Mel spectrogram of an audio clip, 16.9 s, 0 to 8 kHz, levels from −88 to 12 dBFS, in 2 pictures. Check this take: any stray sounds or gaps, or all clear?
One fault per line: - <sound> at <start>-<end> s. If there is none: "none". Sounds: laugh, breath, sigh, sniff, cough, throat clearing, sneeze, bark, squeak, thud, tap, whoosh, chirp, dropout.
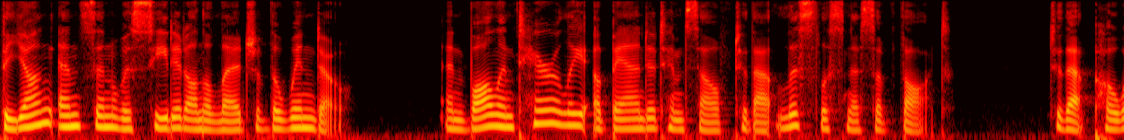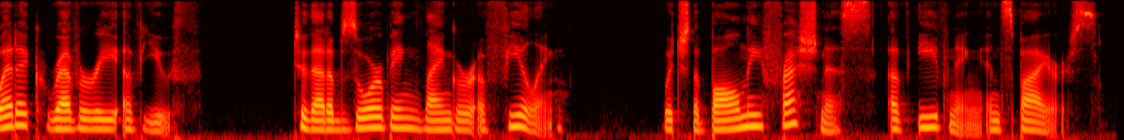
none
